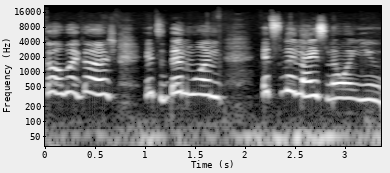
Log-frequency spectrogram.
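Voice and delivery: high, hammed-up terrified goodbye; mock scary-movie fear. Roommates huddled in fright after she rises from bed, mock terror. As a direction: squeal it like a doomed horror-movie couple. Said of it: "like in scary movies, huddled to each other".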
